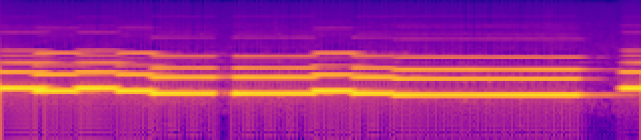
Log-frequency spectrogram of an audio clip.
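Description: Electronic keyboard playing a slow melody phrase on an organ-like sustained voice, one note at a time in the sargam pattern Ga Re Ga Re Sa, Sa Re Sa Ni. The short notes step up and down and end on a long held low note, given as a line for a beginner to sing along to.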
